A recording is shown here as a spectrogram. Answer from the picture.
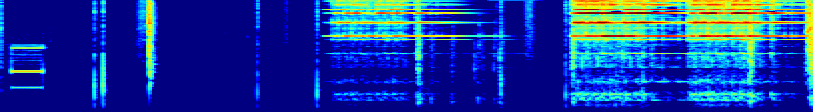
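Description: Cartoon telephone sounds: a last push-button dialing beep, then a telephone bell ringing, softer from about a second and a half in and loud from near three seconds in.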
